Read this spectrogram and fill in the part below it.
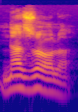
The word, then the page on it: nasola: Provençal; nasolo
